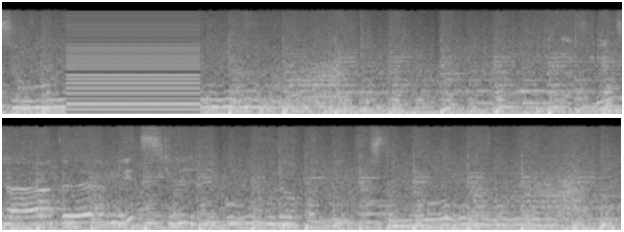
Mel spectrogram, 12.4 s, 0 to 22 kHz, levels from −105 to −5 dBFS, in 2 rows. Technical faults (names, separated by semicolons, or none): low bit depth without dither; system hang loop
